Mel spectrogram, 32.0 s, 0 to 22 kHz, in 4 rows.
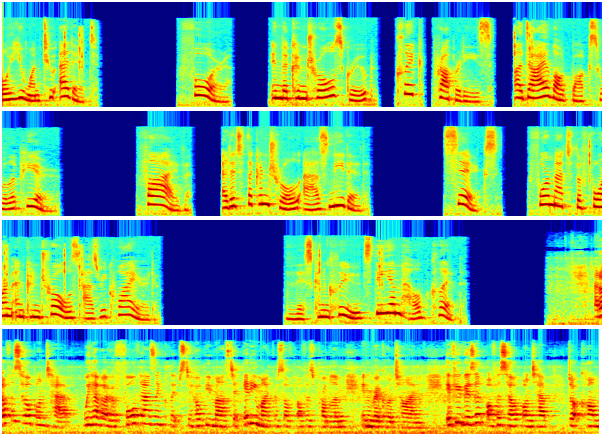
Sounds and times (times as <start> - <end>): Speech: 0.0 - 1.3, 2.6 - 8.8, 9.9 - 12.9, 13.9 - 18.1, 19.8 - 22.2, 23.9 - 31.9.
